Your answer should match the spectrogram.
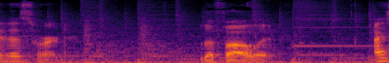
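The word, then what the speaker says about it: La Follette: La follet.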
